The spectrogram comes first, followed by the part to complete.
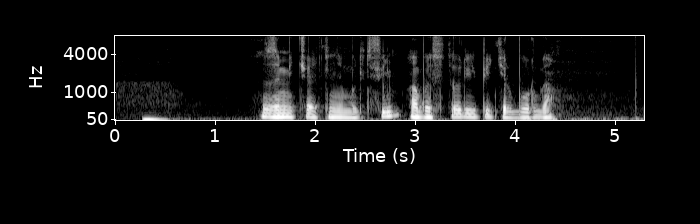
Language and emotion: Russian, neutral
